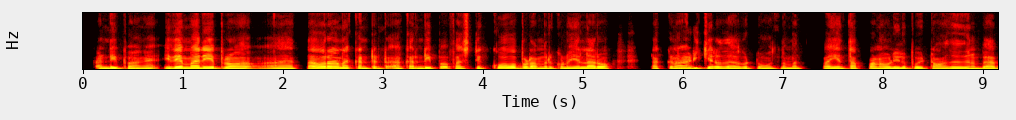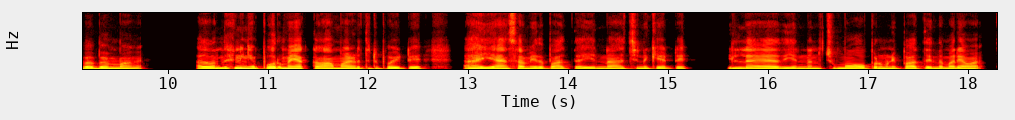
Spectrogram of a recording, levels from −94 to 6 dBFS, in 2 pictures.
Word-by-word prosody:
கண்டிப்பாங்க. 145 Hz, -3 st, +2 dB, 0.2 s
இதே 230 Hz, +6 st, +6 dB
மாரி 225 Hz, -1 st, +4 dB
அப்புறம் 195 Hz, -2 st, +2 dB, 0.3 s
அ -, -, -2 dB, 0.3 s
தவறான 270 Hz, +5 st, +3 dB
கன்டென்ட் 195 Hz, -1 st, -2 dB
ஆ -, -, -1 dB
கண்டிப்பா 165 Hz, +1 st, 0 dB
1டு 175 Hz, +5 st, -4 dB, 0.2 s
கோபப்படாம 200 Hz, -5 st, +1 dB
இருக்கணும். 150 Hz, -1 st, -1 dB
எல்லாரும் 170 Hz, +2 st, +2 dB, 0.4 s
டக்குனு 160 Hz, +3 st, -3 dB
அடிக்கிறதாகட்டும், 155 Hz, -2 st, 0 dB
"நம்ம 140 Hz, 0 st, 0 dB, 0.3 s
பையன் 150 Hz, +2 st, 0 dB
தப்பான 165 Hz, +6 st, -2 dB
வழியில 150 Hz, 0 st, +3 dB
போய்ட்டான்" 150 Hz, -1 st, -1 dB
அது 155 Hz, -, 0 dB
இதுன்னு 170 Hz, 0 st, +1 dB
பே 145 Hz, -, +2 dB
பே 165 Hz, -, +4 dB
பேம்பாங்க. 155 Hz, -3 st, +1 dB, 0.6 s
அத 180 Hz, -, +1 dB
வந்து 225 Hz, +2 st, +1 dB
நீங்க 180 Hz, -4 st, +5 dB
பொறுமையா, 185 Hz, +3 st, +5 dB, 0.2 s
காமா 160 Hz, +5 st, +2 dB
எடுத்துட்டு 150 Hz, +1 st, -3 dB
போய்ட்டு, 145 Hz, +1 st, 0 dB, 0.5 s
அ -, -, +2 dB, 0.3 s
"ஏன் 185 Hz, +1 st, +1 dB
சாமி 185 Hz, -3 st, +1 dB
இத 150 Hz, -, +1 dB
பாத்த?" 135 Hz, +1 st, -4 dB, 0.2 s
என்ன 160 Hz, +5 st, -3 dB
ஆச்சுன்னு? 155 Hz, 0 st, -3 dB
கேட்டு, 145 Hz, +4 st, -3 dB, 0.5 s
"இல்ல, 195 Hz, +4 st, -1 dB, 0.3 s
அது 150 Hz, -, 0 dB
என்னான்னு 175 Hz, +2 st, -2 dB
சும்மா 200 Hz, +4 st, 0 dB
ஓப்பன் 190 Hz, 0 st, -1 dB
பண்ணி 170 Hz, -2 st, -1 dB
பாத்தேன்" 150 Hz, 0 st, -1 dB
இந்த 165 Hz, -, -1 dB
மாரி 205 Hz, +1 st, 0 dB
அவன் 180 Hz, -1 st, -3 dB
165 Hz, 165 wpm, -23 LUFS, 150-185 Hz, 0.6 s, இதே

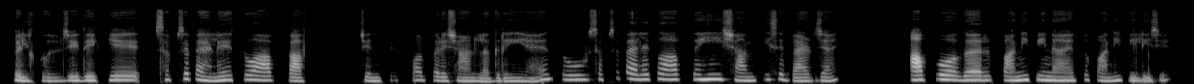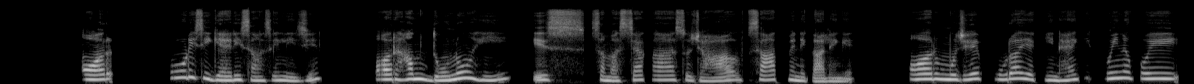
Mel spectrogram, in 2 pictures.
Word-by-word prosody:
बिल्कुल। 165 Hz, -2 st, -2 dB
जी 180 Hz, +1 st, 0 dB
देखिए 195 Hz, +2 st, -1 dB, 0.2 s
सबसे 235 Hz, +4 st, -4 dB
पहले 195 Hz, -3 st, 0 dB
तो 215 Hz, -, -2 dB
आप 190 Hz, 0 st, +2 dB
का 160 Hz, -1 st, +3 dB, 0.6 s
चिंतित 175 Hz, +2 st, -6 dB
और 195 Hz, 0 st, -5 dB
परेशान 160 Hz, -3 st, -2 dB
लग 145 Hz, -1 st, -4 dB
रही 155 Hz, +1 st, -3 dB
हैं। 160 Hz, -, -2 dB
तो 215 Hz, 0 st, -2 dB
सबसे 235 Hz, +5 st, -11 dB
पहले 235 Hz, -3 st, 0 dB
तो 245 Hz, +2 st, -6 dB
आप 230 Hz, 0 st, +1 dB
कहीं 235 Hz, +1 st, +4 dB
शांति 180 Hz, +4 st, -3 dB
से 235 Hz, 0 st, -5 dB
बैठ 160 Hz, -3 st, -4 dB
जाएँ। 170 Hz, +2 st, -4 dB, 0.8 s
आपको 225 Hz, +2 st, +1 dB
अगर 195 Hz, 0 st, +1 dB
पानी 190 Hz, +2 st, +2 dB
पीना 190 Hz, -3 st, +1 dB
है 180 Hz, 0 st, +1 dB
तो 215 Hz, -, -8 dB
पानी 175 Hz, +2 st, -2 dB
पी 85 Hz, -, -3 dB
लीजिए। 80 Hz, -, -6 dB, 1.1 s
और 225 Hz, +2 st, +6 dB, 0.4 s
थोड़ी-सी 310 Hz, -2 st, -1 dB
गहरी 200 Hz, +1 st, +3 dB
साँसें 185 Hz, 0 st, -2 dB
लीजिए। 190 Hz, +5 st, -1 dB, 0.6 s
और 230 Hz, +1 st, +4 dB
हम 245 Hz, +3 st, +6 dB
दोनों 215 Hz, +11 st, +5 dB
ही, 205 Hz, +5 st, 0 dB, 0.2 s
इस 210 Hz, -2 st, +1 dB, 0.5 s
समस्या 190 Hz, +3 st, 0 dB
का 210 Hz, -1 st, -4 dB
सुझाव 175 Hz, +1 st, -2 dB
साथ 215 Hz, 0 st, -1 dB
में 210 Hz, -, +2 dB
निकालेंगे। 145 Hz, -4 st, -2 dB, 0.6 s
और 245 Hz, +2 st, +5 dB
मुझे 230 Hz, +1 st, +4 dB
पूरा 240 Hz, +2 st, -1 dB
यकीन 200 Hz, -7 st, 0 dB
है, 195 Hz, +5 st, +1 dB
कि 295 Hz, +5 st, -21 dB
कोई 275 Hz, +2 st, +2 dB
न 295 Hz, 0 st, +2 dB
कोई 265 Hz, +1 st, +2 dB
200 Hz, 145 wpm, -25 LUFS, 175-230 Hz, 1.1 s, और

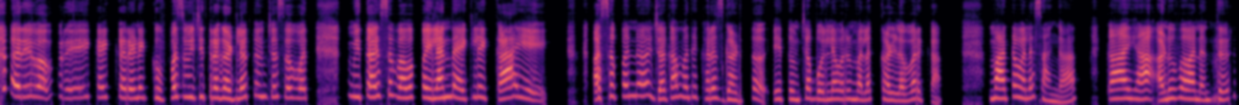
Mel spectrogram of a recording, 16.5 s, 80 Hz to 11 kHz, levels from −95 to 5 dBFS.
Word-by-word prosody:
अरे, 340 Hz, -1 st, +5 dB
बापरे! 315 Hz, -1 st, -2 dB
काही 320 Hz, +1 st, +1 dB, 0.2 s
खरं 295 Hz, -1 st, +2 dB
नाही, 310 Hz, 0 st, +1 dB
खूपच 310 Hz, +4 st, -2 dB
विचित्र 325 Hz, -1 st, +1 dB
घडलं 290 Hz, 0 st, +3 dB
तुमच्यासोबत. 330 Hz, -4 st, -3 dB, 0.6 s
मी 335 Hz, -1 st, +1 dB
तर 330 Hz, 0 st, +8 dB
असं 390 Hz, 0 st, -4 dB
बाबा 310 Hz, +1 st, +3 dB
पहिल्यांदा 315 Hz, +1 st, +6 dB
ऐकलंय. 320 Hz, +4 st, 0 dB
काय 300 Hz, +6 st, +6 dB
आहे 235 Hz, -6 st, -3 dB, 0.7 s
असं 355 Hz, -, 0 dB
पण 355 Hz, +1 st, -3 dB, 0.3 s
जगामध्ये 320 Hz, +4 st, -3 dB
खरंच 280 Hz, -2 st, -3 dB
घडतं, 255 Hz, +3 st, -4 dB, 0.2 s
हे 265 Hz, -, -3 dB
तुमच्या 265 Hz, +2 st, -4 dB
बोलण्यावरून 260 Hz, +1 st, -4 dB
मला 250 Hz, 0 st, -2 dB, 0.2 s
कळलं 225 Hz, -5 st, -3 dB
बरं 270 Hz, 0 st, -1 dB
का. -, -, -7 dB, 0.7 s
मग 295 Hz, +1 st, +5 dB
आता 290 Hz, +4 st, +3 dB
मला 300 Hz, +2 st, -2 dB
सांगा 195 Hz, -, -7 dB, 0.5 s
का 275 Hz, +2 st, +4 dB
ह्या 275 Hz, -1 st, +3 dB, 0.2 s
अनुभवानंतर 265 Hz, -2 st, -2 dB
295 Hz, 130 wpm, -23 LUFS, 265-325 Hz, 0.7 s, तर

